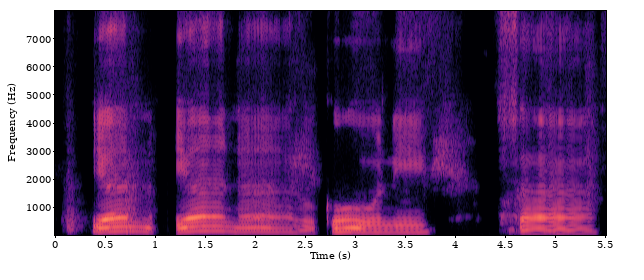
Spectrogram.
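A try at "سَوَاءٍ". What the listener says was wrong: Sa'a itu sa'a ada A-nya. Ba-nya enggak. Ba-nya pendek ya.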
